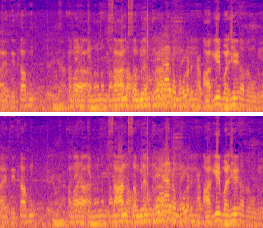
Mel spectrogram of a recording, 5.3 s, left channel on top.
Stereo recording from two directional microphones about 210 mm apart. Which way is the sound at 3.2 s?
20° right (ahead or behind).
